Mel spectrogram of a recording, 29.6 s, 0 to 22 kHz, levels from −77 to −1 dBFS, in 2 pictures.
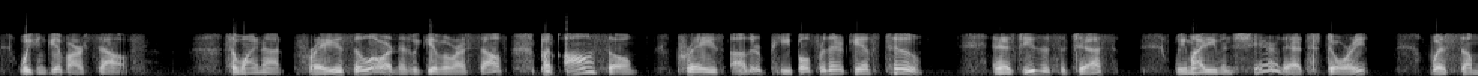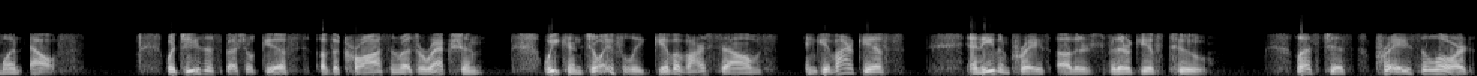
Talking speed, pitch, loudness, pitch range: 140 wpm, 110 Hz, -23 LUFS, 100-125 Hz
